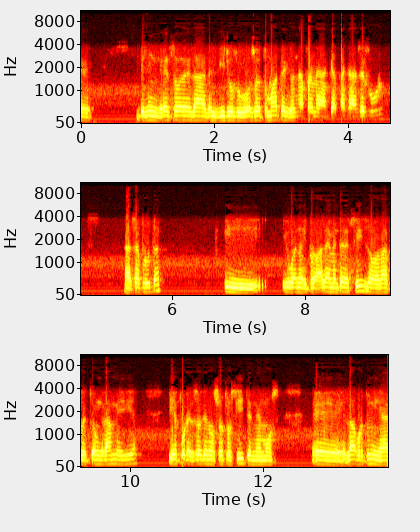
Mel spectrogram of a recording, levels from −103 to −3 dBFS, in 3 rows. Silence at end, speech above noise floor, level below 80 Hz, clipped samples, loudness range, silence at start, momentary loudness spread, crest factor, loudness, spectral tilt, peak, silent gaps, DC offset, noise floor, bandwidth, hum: 0 s; 30 dB; -60 dBFS; under 0.1%; 4 LU; 0 s; 8 LU; 16 dB; -19 LUFS; -8 dB/octave; -4 dBFS; none; under 0.1%; -48 dBFS; 5.4 kHz; none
